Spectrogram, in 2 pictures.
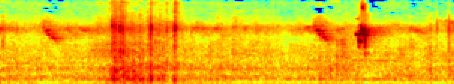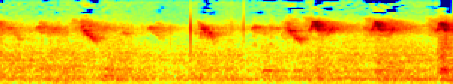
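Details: Lovebirds at Laylan, Kirkuk: many brief high chirps and squeaks overlapping and repeating irregularly through the recording, with bursts of wing flutter and a faint low hum.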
